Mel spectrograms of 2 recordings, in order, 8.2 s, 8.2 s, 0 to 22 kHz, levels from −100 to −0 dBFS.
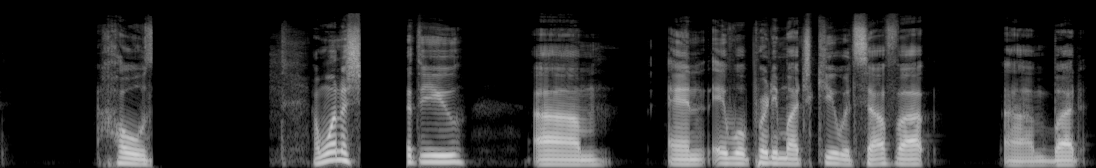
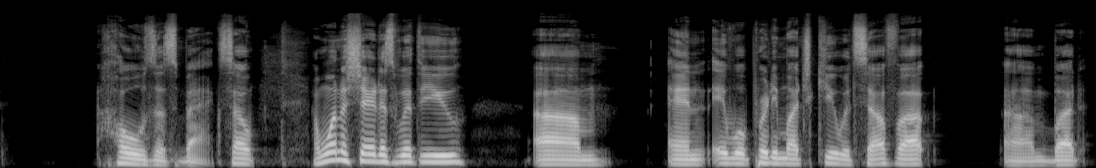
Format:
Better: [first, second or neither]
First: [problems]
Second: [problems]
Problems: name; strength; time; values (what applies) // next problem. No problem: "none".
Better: second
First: audio cutting out; at 1 s for 1 s and at 2.5 s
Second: none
